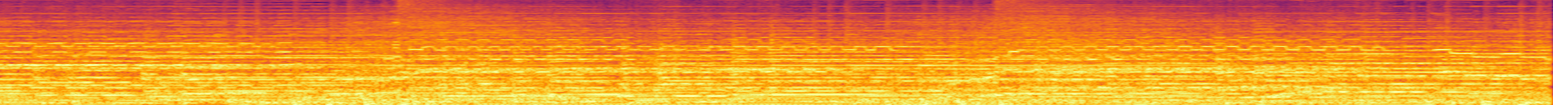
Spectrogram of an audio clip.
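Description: Symphonic wind band playing a concert piece: clarinets, saxophones, brass and marimba in sustained chords that shift every few seconds.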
